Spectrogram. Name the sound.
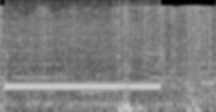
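telephone dial tone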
